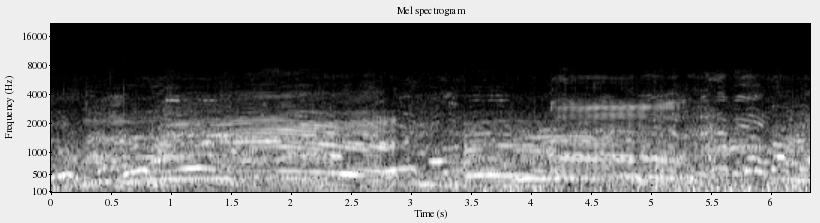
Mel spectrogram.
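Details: Sahiwal bull calves about six months old, sold in pairs at Raniganj cattle market, Mymensingh, Bangladesh, on 9 May 2024. Several drawn-out moos overlap, rising and falling, over a dense background of market voices.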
